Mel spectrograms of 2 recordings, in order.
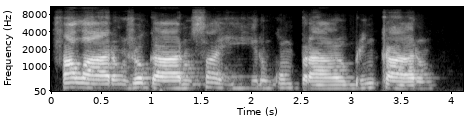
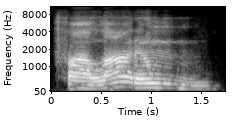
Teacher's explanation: E com a diferença, nesse caso aí do AM, que há um som de um U que não aparece como uma letra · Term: ditongos decrescentes nasais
